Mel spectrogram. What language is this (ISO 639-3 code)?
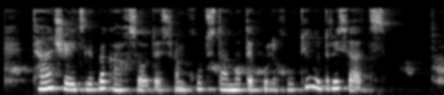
kat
